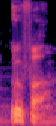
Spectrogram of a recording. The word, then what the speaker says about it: Ufa: okay so uh headquarters we want it in Ufa that's how you pronounce it so just in the URLs this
